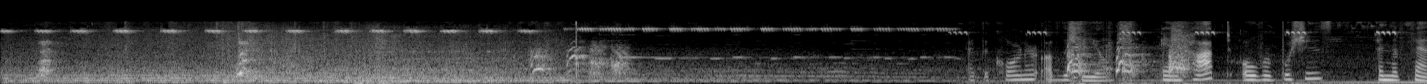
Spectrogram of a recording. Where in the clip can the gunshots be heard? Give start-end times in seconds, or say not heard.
2.1-4.0.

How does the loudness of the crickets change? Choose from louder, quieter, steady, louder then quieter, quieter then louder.
quieter then louder.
